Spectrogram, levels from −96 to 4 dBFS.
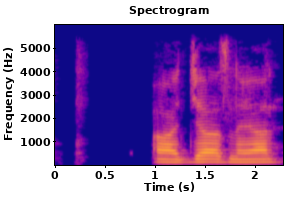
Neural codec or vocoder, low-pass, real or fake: none; 5.4 kHz; real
